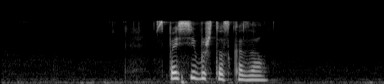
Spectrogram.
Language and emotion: Russian, positive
